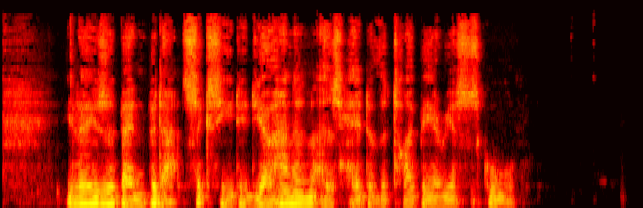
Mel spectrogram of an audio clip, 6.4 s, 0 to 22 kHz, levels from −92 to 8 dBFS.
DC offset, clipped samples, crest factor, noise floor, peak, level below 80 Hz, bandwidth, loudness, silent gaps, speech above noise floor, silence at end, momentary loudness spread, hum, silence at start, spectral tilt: under 0.1%; under 0.1%; 18 dB; -75 dBFS; -6 dBFS; -52 dBFS; 16.5 kHz; -23 LUFS; none; 52 dB; 1.3 s; 11 LU; none; 0.05 s; -4 dB/octave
